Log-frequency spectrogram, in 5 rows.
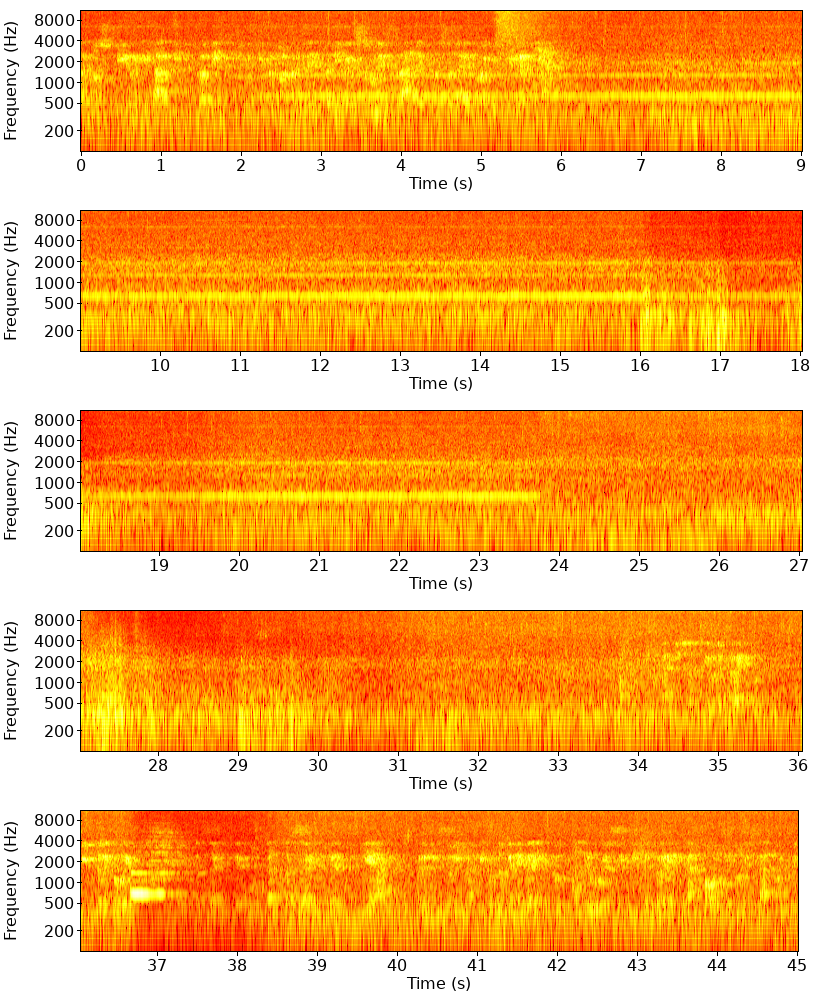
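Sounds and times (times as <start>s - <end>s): train rumbling: 0.0s - 45.0s.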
